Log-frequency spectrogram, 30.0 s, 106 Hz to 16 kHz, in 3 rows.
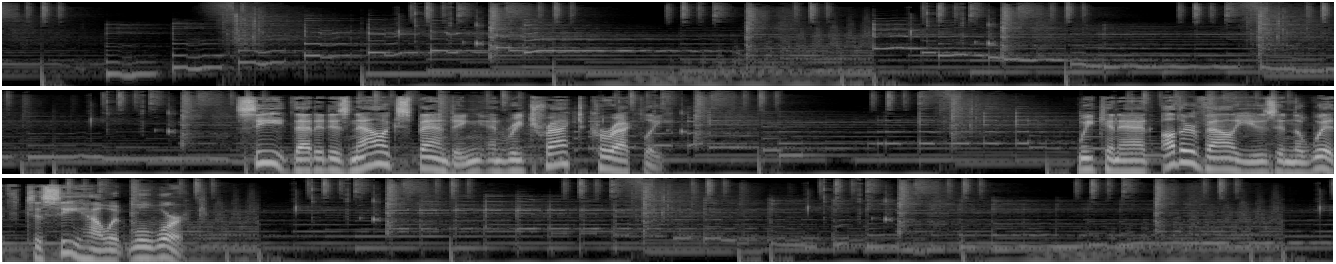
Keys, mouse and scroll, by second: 0.0-1.0 typing, 1.9-3.8 drag, 3.8 middle click, 4.3-29.9 drag.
